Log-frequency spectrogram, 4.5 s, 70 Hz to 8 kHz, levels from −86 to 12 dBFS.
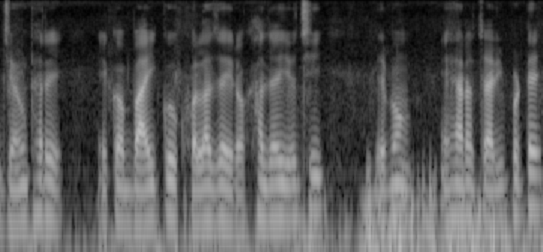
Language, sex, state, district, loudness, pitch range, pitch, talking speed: Odia, male, Odisha, Khordha, -22 LUFS, 115-130 Hz, 125 Hz, 160 wpm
